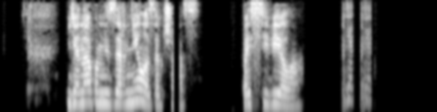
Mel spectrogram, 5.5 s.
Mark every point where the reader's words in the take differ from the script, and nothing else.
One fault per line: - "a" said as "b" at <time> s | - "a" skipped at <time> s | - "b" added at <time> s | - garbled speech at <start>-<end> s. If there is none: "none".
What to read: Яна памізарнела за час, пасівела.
none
